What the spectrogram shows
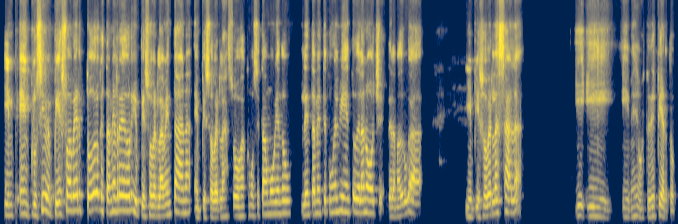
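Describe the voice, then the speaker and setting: Animated man telling a spooky story. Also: on the high side, normal speed. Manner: animated, recounting with rising intensity. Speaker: podcast co-host. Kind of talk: casual storytelling.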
